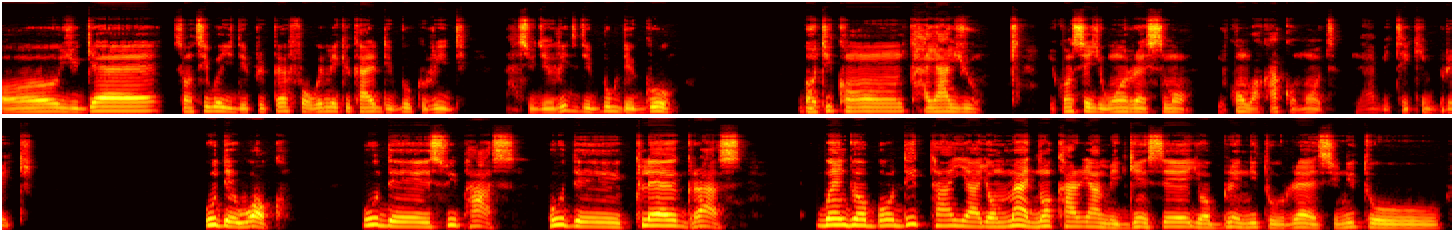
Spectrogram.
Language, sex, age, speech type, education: Nigerian Pidgin, male, 15-29, spontaneous, tertiary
